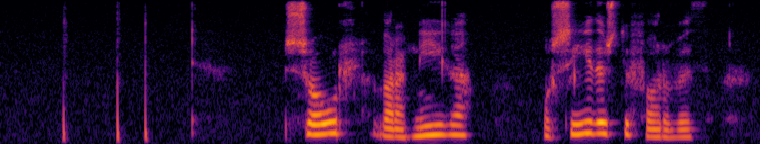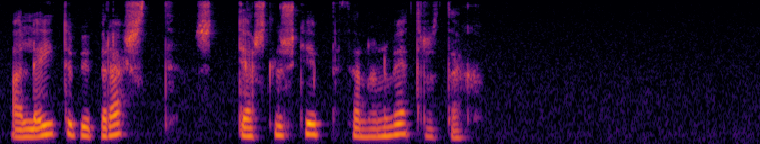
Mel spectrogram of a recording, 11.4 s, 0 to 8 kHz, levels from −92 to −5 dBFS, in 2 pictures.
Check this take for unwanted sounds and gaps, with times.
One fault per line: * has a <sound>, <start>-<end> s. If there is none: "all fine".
all fine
